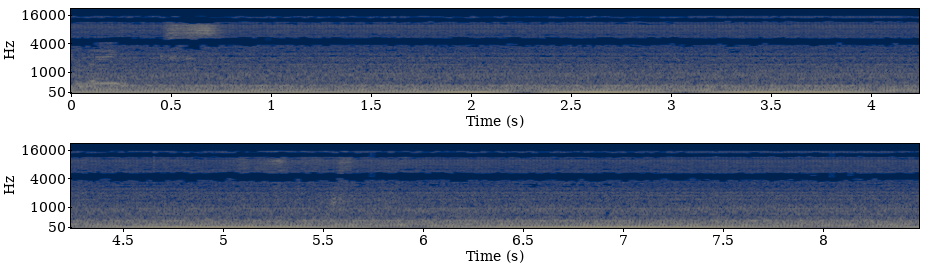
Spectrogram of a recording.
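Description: A steady low hum, like a motor or appliance running, that dips briefly a few times.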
